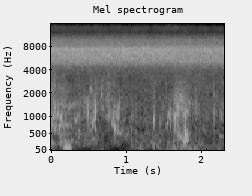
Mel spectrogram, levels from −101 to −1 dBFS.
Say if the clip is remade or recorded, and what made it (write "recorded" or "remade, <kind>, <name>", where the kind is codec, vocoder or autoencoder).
remade, autoencoder, DAC-VAE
